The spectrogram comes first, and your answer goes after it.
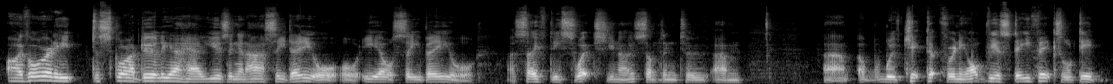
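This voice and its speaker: A man talks through a hands-on demonstration in a casual way. He rambles and often hesitates. His voice sits at a medium pitch. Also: a little mellow. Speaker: vintage radio hobbyist presenter.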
